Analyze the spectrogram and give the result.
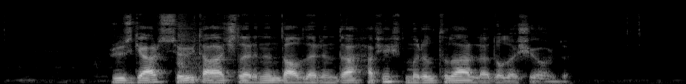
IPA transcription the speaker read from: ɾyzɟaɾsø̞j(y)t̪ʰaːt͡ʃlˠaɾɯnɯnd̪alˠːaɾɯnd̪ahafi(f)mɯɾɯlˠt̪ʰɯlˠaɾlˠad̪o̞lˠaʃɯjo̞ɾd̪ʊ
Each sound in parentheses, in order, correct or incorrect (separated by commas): correct, correct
